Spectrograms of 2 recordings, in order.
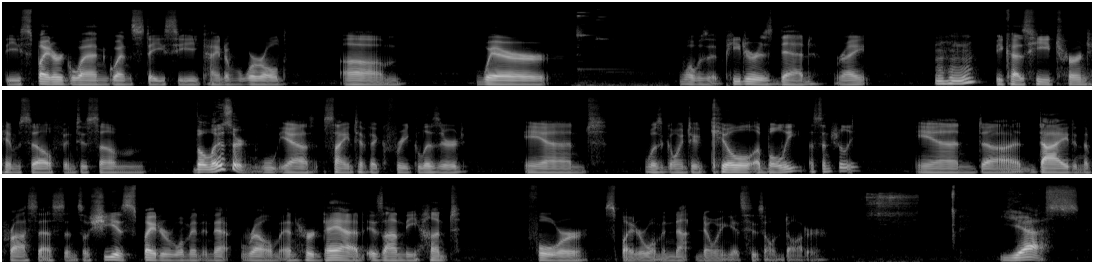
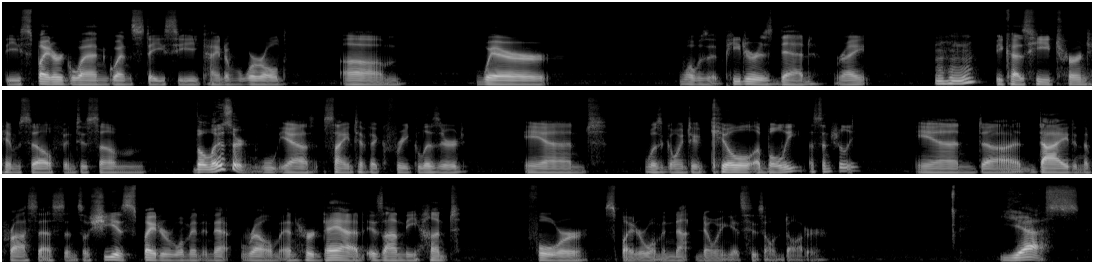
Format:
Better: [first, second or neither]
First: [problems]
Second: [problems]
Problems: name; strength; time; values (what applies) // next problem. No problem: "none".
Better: second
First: doorbell; faint; at 5.5 s; peak 15 dB below the speech // jangling keys; faint; at 30 s; peak 10 dB below the speech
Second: none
